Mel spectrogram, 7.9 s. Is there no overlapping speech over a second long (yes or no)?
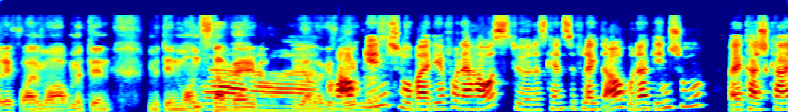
no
